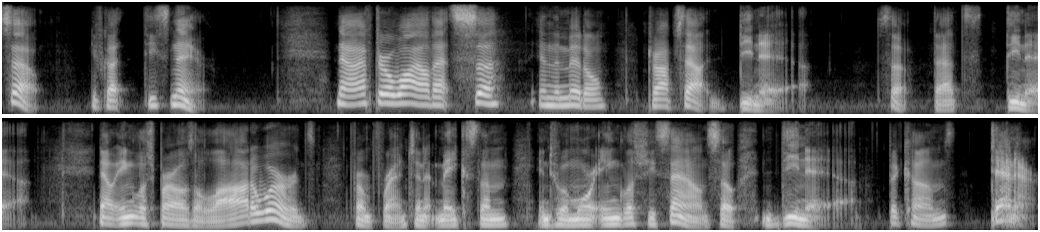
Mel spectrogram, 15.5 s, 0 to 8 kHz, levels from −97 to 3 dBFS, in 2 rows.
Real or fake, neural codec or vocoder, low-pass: real; none; 7.2 kHz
